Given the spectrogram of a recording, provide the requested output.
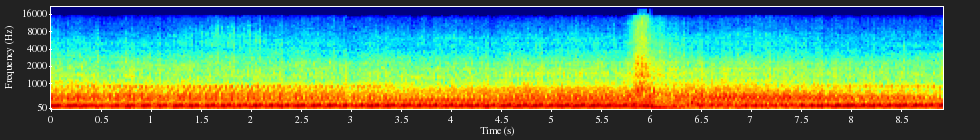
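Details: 1928 Dodge with a 440 V8, broken in, with a new Edelbrock carburetor, electric fuel pump and fan shroud after fuel pump and overheating problems. Deep, steady burble at even idle with a short rev blip; runs normally.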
